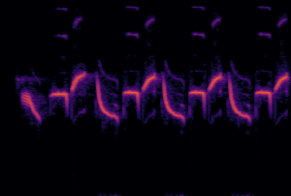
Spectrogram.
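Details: Clean whistled song of a Chinese hwamei: a three-note phrase, falling, level, then rising, repeated about four times in quick succession against a quiet background.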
